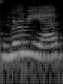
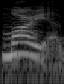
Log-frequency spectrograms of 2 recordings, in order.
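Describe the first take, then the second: First: The name is said the usual American way. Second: The name is said a non-American way. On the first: The speaker fits in with American friends. "that's how it's primarily pronounced in the United States"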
